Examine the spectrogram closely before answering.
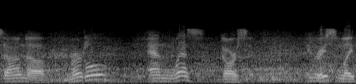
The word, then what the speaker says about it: Dorsett: of Myrtle and Wes Dorset recently Tony says we should pronounce his name Dorset however too many people know it the other way Christian hard time to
